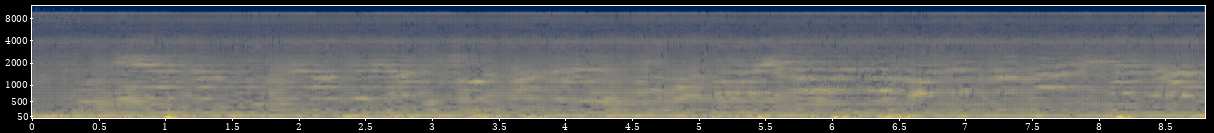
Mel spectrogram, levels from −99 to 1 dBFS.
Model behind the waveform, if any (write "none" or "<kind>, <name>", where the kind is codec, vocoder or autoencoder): vocoder, BigVGAN v2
